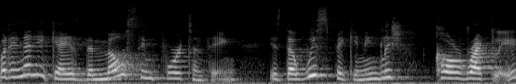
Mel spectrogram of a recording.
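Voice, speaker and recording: Amid noticeable background noise, a woman with a non-native accent speaks fairly slowly in a high voice with very wide pitch swings. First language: not English (English is her third language). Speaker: English teacher. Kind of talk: online lesson.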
